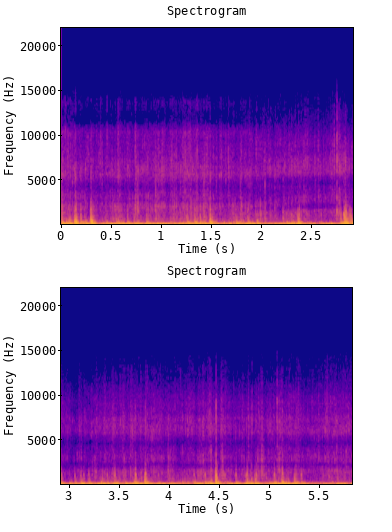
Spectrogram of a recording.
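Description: A bicycle frame and chain clatter over bumps.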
